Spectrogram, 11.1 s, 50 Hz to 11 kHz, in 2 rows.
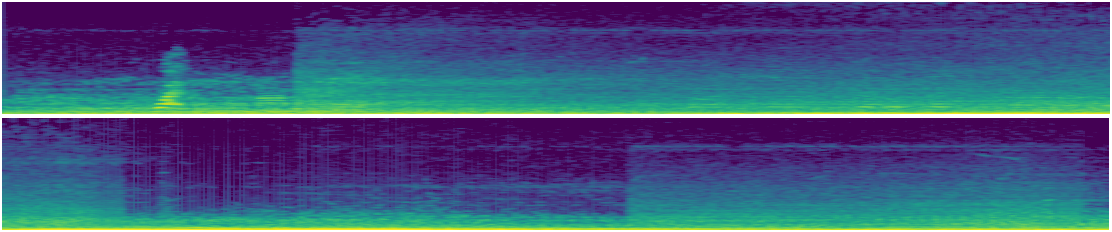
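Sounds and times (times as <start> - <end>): bus engine passing: 0.0 - 11.0.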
